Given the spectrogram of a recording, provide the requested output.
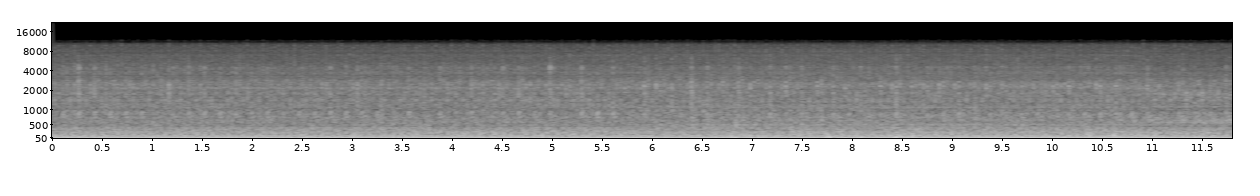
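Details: Toyota 1KZ-T diesel engine at steady idle: rough, fairly regular knock about twice a second over the low rumble; abnormal engine knocking at idle, cause undetermined.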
